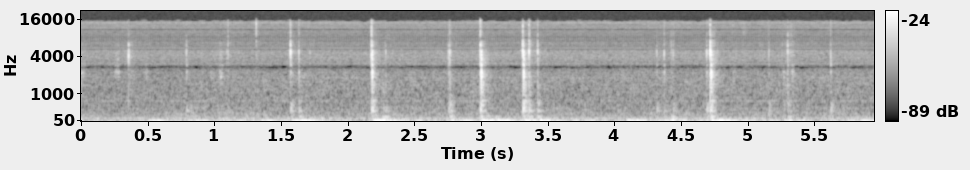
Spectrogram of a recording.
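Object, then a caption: Plastic clothes hanger. Long nails tap and click along the hook and bar of a thin, solid yellow plastic clothes hanger lying on a wooden table. Quiet, sharp, dry clicks come at an irregular pace, each bright and very short, over a steady low hum.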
